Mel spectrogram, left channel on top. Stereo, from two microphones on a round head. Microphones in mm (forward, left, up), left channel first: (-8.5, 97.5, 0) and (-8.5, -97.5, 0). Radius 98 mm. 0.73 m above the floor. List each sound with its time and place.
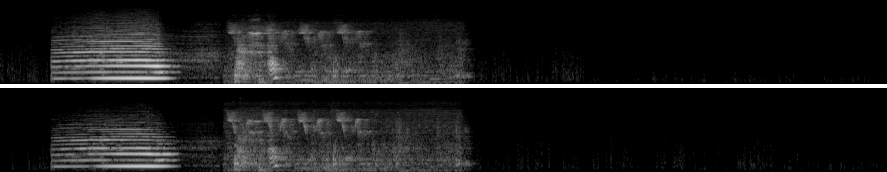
0.5 s a shout: 20° left (ahead or behind), 3 m; by 2.9 s 45° left (ahead or behind), 2 m
2.2 s a bird: 80° right, 9 m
